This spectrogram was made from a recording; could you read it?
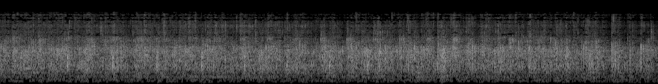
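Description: Sustained applause from a large audience, offered to the Lord during a sermon, many hands clapping densely and steadily at an even loudness for several seconds with no one speaking.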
